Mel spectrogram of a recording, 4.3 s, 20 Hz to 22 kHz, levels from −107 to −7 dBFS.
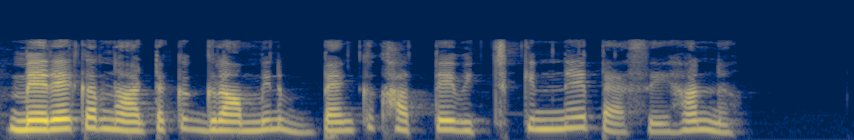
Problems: background conversations at intervals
